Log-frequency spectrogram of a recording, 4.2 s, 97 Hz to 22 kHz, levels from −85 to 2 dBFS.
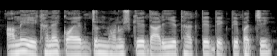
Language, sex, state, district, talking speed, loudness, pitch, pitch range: Bengali, male, West Bengal, Alipurduar, 115 wpm, -16 LUFS, 130 Hz, 125-140 Hz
